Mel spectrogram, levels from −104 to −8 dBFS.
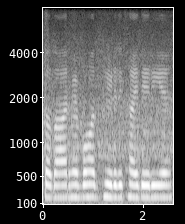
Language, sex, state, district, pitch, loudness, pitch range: Hindi, female, Chhattisgarh, Raipur, 185 Hz, -13 LUFS, 180-185 Hz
